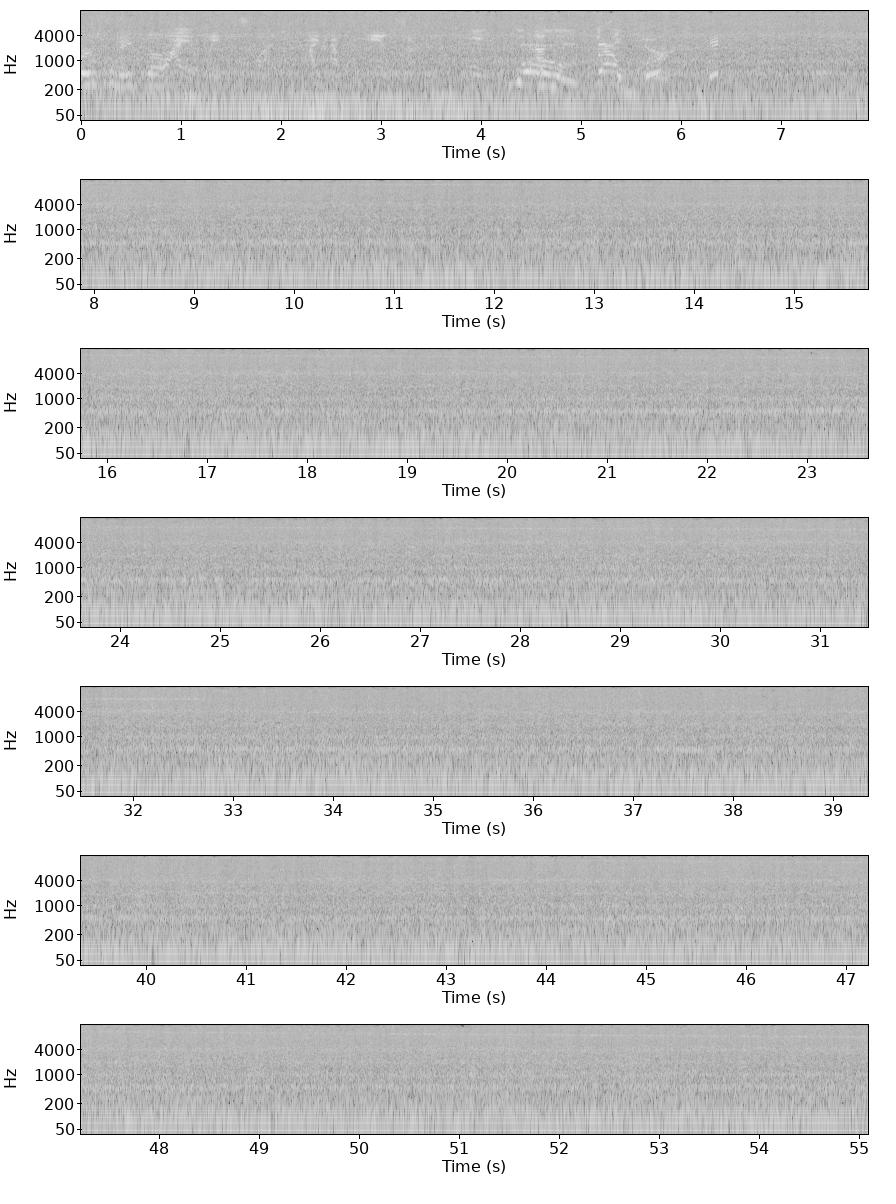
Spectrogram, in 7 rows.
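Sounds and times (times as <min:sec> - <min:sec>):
loud static noise: 0:00.0 - 0:17.2.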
